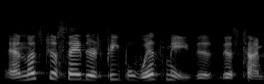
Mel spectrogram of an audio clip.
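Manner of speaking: normal talking voice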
